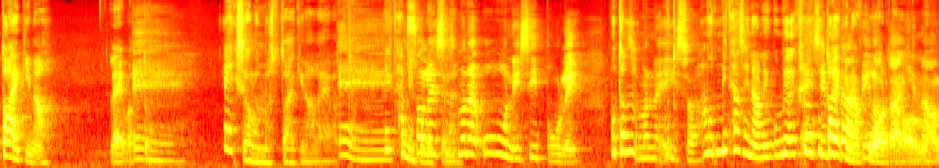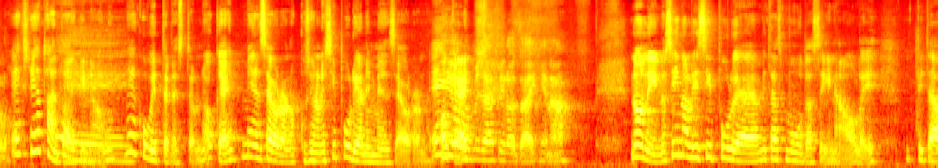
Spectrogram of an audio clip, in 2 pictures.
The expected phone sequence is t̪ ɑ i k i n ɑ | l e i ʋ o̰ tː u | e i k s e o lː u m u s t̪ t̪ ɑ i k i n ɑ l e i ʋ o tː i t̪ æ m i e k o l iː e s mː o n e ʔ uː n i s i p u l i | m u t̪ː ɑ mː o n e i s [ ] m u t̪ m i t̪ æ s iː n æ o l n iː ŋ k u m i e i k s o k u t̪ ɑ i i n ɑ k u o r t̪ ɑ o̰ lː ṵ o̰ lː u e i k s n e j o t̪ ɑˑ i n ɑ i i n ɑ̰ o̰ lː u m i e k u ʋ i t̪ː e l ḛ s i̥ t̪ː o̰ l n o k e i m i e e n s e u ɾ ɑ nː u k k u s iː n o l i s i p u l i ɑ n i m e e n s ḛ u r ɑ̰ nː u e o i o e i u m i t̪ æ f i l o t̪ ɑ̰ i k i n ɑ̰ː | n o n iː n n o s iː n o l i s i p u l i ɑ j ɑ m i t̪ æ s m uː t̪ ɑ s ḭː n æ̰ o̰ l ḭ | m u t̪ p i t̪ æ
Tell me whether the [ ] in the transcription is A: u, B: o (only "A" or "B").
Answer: B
